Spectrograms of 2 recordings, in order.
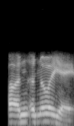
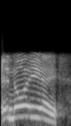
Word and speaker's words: Inouye: I can't pronounce his name, so I'm going to spell it for the people. Inouye. Huh? Yeah. Inouye, I think is how he says it. Inouye.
